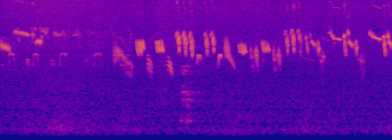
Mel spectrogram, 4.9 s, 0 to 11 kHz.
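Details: Eurasian skylark singing near Hundred End, Lancashire, on 12 May 2017, a continuous rapid stream of high chirps, trills and short whistled slurs, quieter at first then a dense run of pulsed notes.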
